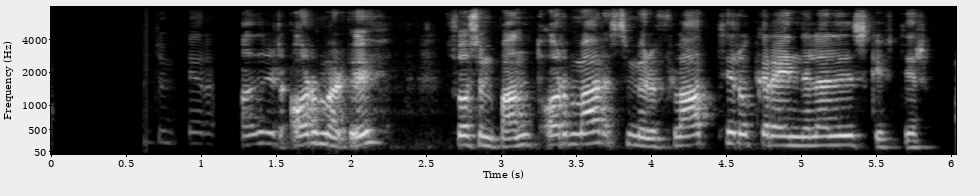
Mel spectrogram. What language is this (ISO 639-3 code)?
isl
